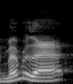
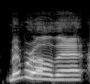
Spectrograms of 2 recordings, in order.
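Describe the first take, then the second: First: Said in the usual way. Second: Higher, louder, stressing REMEMBER; louder incredulous repeat of Remember; louder emphatic repeat. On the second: Real, not acted. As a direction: push the question harder.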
